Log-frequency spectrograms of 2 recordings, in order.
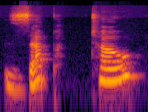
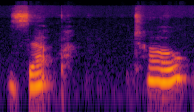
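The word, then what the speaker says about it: zepto: helps me remember them this one is zap toe zap toe and this one is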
